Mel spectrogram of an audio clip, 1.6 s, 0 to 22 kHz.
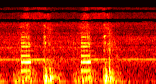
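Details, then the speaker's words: Corpuls CPR mechanical chest compression device in 30:2 mode: two short tonal beeps between mechanical compression thumps as the count nears 30, warning of the coming pause for two breaths. "as we get closer up to our 30 compressions you'll hear the machine beeping to indicate that we're about to receive a pause"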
